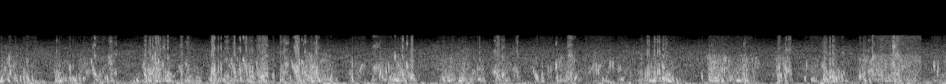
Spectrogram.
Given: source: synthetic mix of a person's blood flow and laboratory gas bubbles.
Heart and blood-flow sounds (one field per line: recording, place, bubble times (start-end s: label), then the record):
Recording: Doppler ultrasound of blood flow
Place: precordium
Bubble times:
0.00-0.38 s: bubbles
0.53-1.19 s: bubbles
1.33-2.03 s: bubbles
2.06-2.77 s: bubbles
2.80-3.41 s: bubbles
3.48-3.68 s: bubbles
3.71-4.20 s: bubbles
4.36-5.22 s: bubbles
5.29-6.84 s: bubbles
6.98-7.60 s: bubbles
7.72-7.94 s: bubbles
8.02-8.52 s: bubbles
8.55-9.21 s: bubbles
9.30-9.47 s: bubbles
From the record:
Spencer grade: 4 (maximum detectable bubble signal sounding continuously throughout systole and diastole of every cardiac period, and overriding the amplitude of the normal cardiac signals)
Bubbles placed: anywhere in the cardiac cycle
